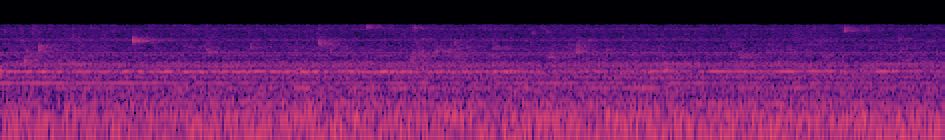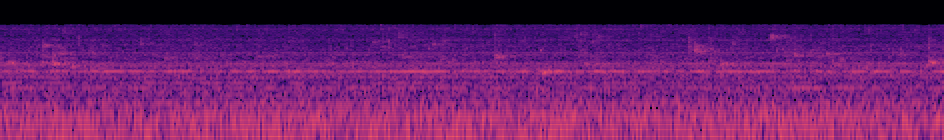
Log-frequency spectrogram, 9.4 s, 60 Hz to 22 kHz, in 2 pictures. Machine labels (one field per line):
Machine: pump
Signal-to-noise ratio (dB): 0 dB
